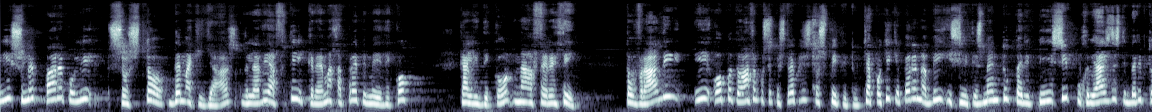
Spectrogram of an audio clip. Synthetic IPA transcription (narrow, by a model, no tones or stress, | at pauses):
isume̞pɐɾɐpo̞liso̞st̪o̞ðe̞mɐciʝɐzðilɐðiɐft̪iːkɾe̞mɐθɐpɾe̞pime̞iðiko̞ | kɐlind̪iko̞nɐːfe̞ɾe̞θi | t̪o̞vɾɐðiio̞pot̪e̞oɐnθɾo̞po̞se̞pist̪ɾe̞pisist̪o̞spit̪it̪uceɐpocice̞pe̞ɾɐnɐbiisiniθizme̞nit̪upe̞ɾipiːsipuxɾiɐze̞t̪est̪ibe̞ɾip̚t̪o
